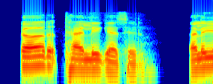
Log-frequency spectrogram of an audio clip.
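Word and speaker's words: phthalic: है बेटा हेलिक acid pH यहां पर साइलेंट हो जाता है और इसका नाम क्या हो जाता है थैलिक्स पीएच साइलेंट है यहां पे ठीक है ना टी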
